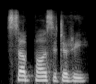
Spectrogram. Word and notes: Suppository: Indian

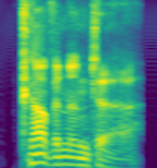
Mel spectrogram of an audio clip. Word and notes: covenanter: British English

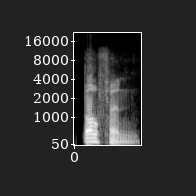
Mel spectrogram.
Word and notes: bowfin: American English

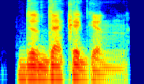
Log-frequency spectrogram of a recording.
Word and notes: dodecagon: British English

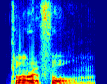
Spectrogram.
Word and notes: chloroform: British English

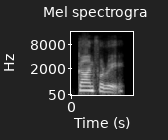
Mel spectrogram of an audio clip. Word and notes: conferee: Indian

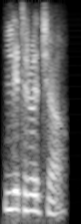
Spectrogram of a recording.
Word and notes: literature: Indian

